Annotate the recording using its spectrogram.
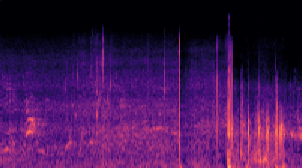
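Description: Water splashes as a young man dunks his head.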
